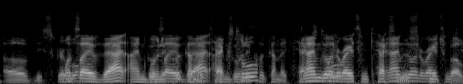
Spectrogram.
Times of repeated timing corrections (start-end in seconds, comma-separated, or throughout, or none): 0.12-4.47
